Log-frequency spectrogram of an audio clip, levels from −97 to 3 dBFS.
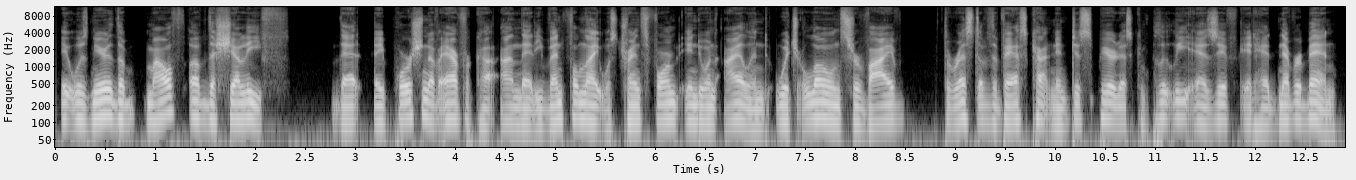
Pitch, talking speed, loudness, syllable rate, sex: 100 Hz, 185 wpm, -19 LUFS, 5.6 syllables/s, male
